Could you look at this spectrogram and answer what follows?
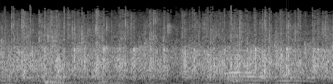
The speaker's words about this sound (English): So let's give all the mothers another big round of applause.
